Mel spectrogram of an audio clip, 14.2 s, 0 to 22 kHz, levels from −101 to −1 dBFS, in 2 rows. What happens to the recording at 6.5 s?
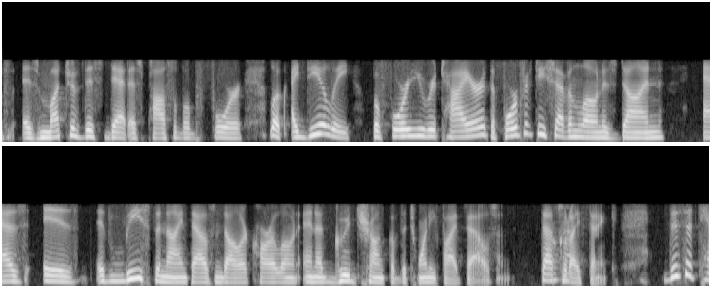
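Nothing goes wrong at 6.5 s: the speech carries straight through that moment intact, with only the steady narrow telephone-band sound of G.711 coding, which cuts everything above about 3.8 kHz.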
